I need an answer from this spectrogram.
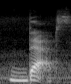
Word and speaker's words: that's: Okay, the next one is that is এর contraction from হচ্ছে that's. বাট এখানে তুমি যদি আমেরিকানদের মতো কথা বলতে চাও, এক্ষেত্রে তোমাকে ঠিটাকে স্টপ করে উচ্চারণ করতে হবে, বা ঠিটাকে ড্রপ করে উচ্চারণ করতে হবে।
